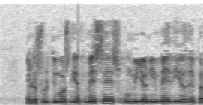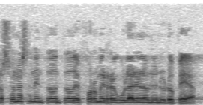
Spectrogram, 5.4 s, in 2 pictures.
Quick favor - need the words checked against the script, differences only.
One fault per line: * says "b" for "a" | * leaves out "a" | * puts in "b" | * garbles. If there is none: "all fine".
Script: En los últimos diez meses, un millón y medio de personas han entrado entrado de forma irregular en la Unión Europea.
all fine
